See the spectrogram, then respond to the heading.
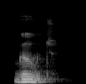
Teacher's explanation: при вимові англійського у губи практично не витягуються вперед однак вони округлюються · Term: звук у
